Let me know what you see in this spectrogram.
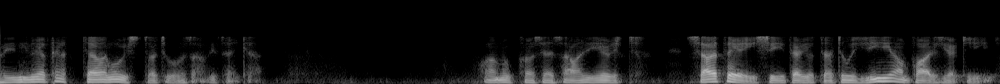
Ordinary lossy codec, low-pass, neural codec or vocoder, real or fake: none; 3.6 kHz; codec, 16 kHz, 0.5 kbps, FreqCodec, larger model; fake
